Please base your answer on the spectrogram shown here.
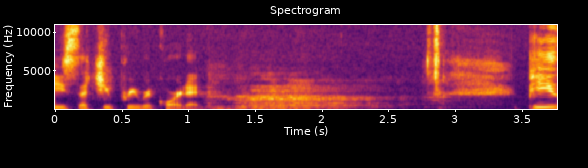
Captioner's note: audience laughing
